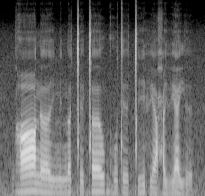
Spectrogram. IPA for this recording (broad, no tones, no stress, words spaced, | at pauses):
ɡʱɑːnɾɜːi̯niŋɜ ǀɪǀɜːu̯ɡʱutɪː ǀifʲæħi vʲæjɪ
